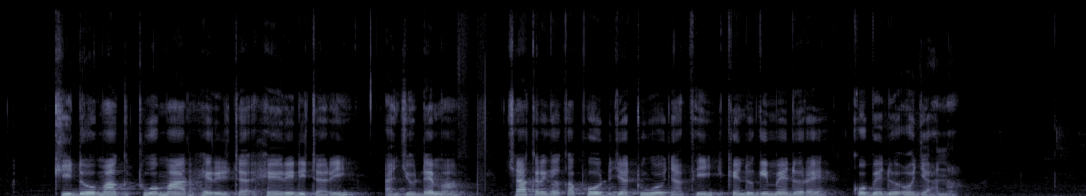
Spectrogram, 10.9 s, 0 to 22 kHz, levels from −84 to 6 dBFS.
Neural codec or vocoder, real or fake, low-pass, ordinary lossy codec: none; real; none; none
